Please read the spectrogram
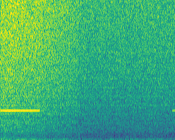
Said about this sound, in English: The fire alarm's going off here.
